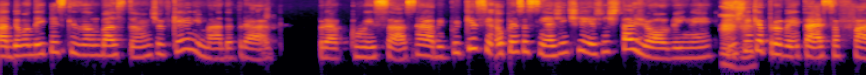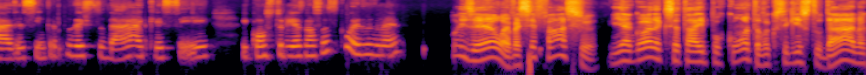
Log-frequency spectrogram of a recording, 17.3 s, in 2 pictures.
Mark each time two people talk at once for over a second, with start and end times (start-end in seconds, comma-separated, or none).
none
